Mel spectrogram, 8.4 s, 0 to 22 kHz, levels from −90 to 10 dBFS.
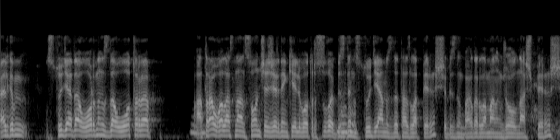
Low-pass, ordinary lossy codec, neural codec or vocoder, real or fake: none; none; codec, 16 kHz, 8 kbps, FunCodec, trained on Chinese and English, 25 frames a second; fake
